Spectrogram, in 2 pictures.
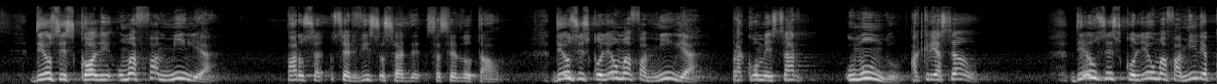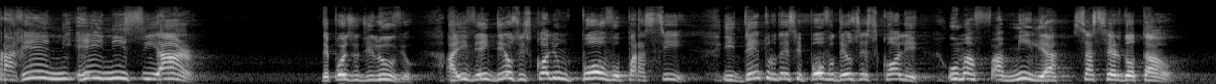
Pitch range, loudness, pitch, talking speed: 215-265 Hz, -20 LUFS, 240 Hz, 110 wpm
